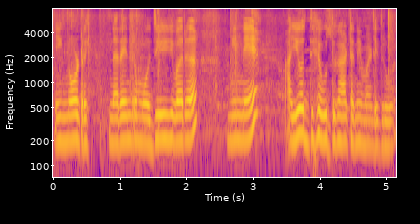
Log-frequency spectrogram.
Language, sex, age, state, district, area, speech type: Kannada, female, 30-45, Karnataka, Dharwad, urban, spontaneous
